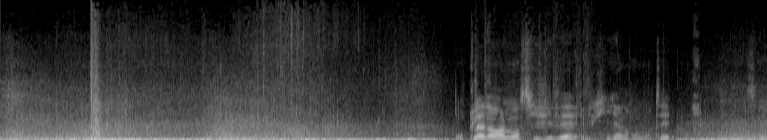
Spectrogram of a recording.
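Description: Wind blows steadily in the cold open air.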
